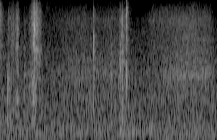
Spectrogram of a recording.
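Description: A few faint clicks and rustles of tarot cards being handled as one card is moved off the top of the deck, the clearest about a third of a second in and again about a second later.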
